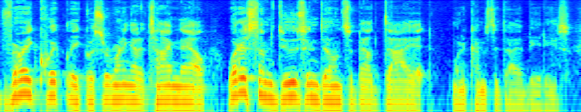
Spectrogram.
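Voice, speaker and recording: A man with a dark, mellow, somewhat breathy voice, fairly high in pitch, with lively intonation, at a fairly quick pace with hardly any pauses. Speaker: radio host. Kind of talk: radio interview. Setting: studio.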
